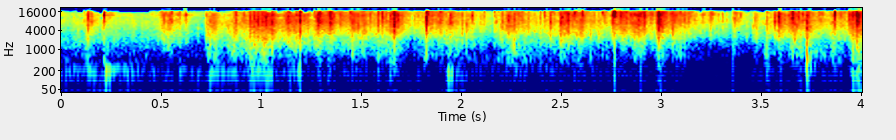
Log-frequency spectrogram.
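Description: Long fingernails scratch over a handbag made of many small coconut shell pieces lying on a tablecloth, then the fingertips and nails scrape flat across its surface. The sound is a dense, bright, crackly scratching with quick, dry clicks and almost no low end, swelling and fading as the nails move.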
